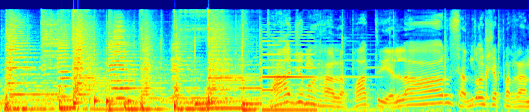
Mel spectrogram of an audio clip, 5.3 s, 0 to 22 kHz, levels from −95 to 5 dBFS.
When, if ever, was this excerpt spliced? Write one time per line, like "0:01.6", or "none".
0:02.6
